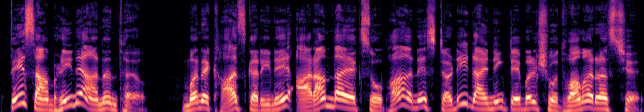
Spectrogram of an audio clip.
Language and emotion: Gujarati, happy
